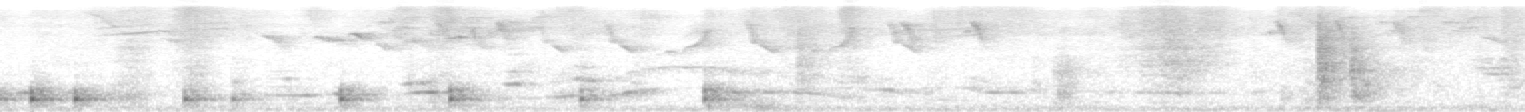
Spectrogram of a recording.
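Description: Birds chirping in short repeated calls in the background, with short squeaks of a marker writing on a whiteboard during the first three seconds or so.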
